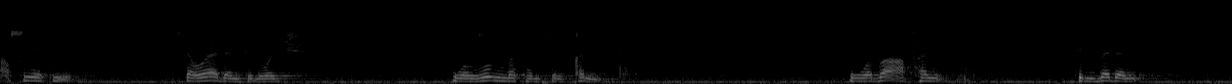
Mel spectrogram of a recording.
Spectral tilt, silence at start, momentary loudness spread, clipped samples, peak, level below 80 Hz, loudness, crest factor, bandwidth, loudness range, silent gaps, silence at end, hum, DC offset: -6.5 dB/octave; 0 s; 17 LU; under 0.1%; -32 dBFS; -72 dBFS; -52 LUFS; 22 dB; 5.2 kHz; 4 LU; none; 0 s; none; under 0.1%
